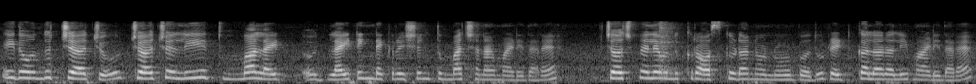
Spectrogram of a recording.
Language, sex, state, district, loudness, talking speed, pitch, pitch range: Kannada, female, Karnataka, Gulbarga, -19 LUFS, 130 wpm, 250 Hz, 230-280 Hz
